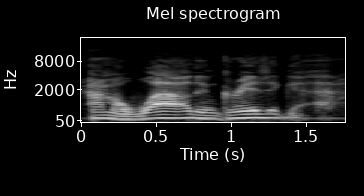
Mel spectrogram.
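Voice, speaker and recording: A man's voice: mid-range voice, moderate pace, fairly bright tone, no room sound, studio quality. A man with a Southern accent hosting a livestream, reading viewer comments in a casual, teasing way and chuckling often. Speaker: livestream host reading chat. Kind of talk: casual chat.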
